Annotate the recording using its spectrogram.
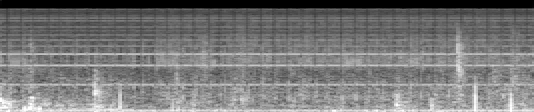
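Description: Room tone with a steady low electrical hum and faint, steady high-pitched whines. A few soft ticks come through it.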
